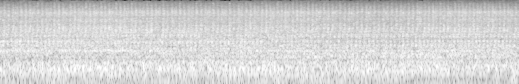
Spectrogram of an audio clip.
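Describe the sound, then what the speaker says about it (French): A four-cylinder car engine idling slightly too low, running with a steady dense drone and a rough vibrating throb, loud and constant with no voices. "On va laisser tourner au ralenti. Elle vibre un peu, c'est parce que j'ai ralenti un peu trop bas."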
